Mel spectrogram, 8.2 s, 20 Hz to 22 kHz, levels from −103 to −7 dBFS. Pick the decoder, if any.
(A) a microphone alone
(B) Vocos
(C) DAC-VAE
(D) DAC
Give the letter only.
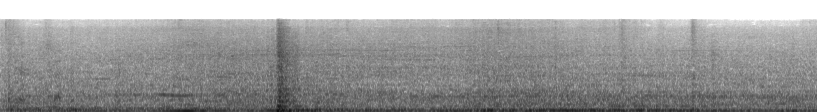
A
